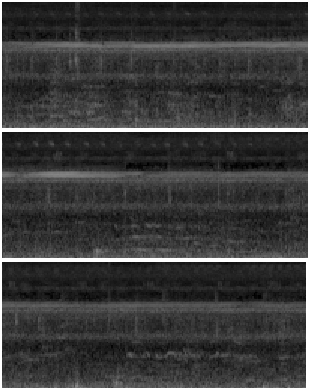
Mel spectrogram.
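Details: Crickets calling on a Bengal village evening just after the rain stops: a continuous, steady, high-pitched ringing trill in layered bands, swelling briefly louder midway, with faint low rumble beneath.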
